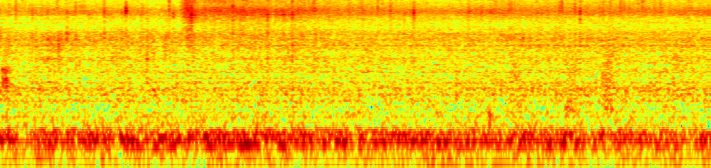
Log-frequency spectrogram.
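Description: Coated crispy potato slices frying in oil over a medium flame, a soft continuous sizzle with small crackles that runs evenly from start to finish.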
